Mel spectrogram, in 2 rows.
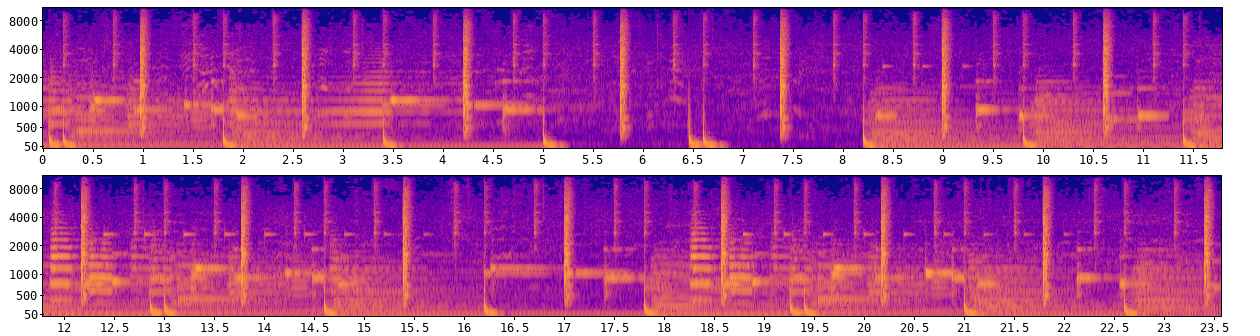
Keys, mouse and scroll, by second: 2.6 scroll up 1, 3.5 typing, 4.4-5.2 scroll up 1, 5.0-5.8 typing, 6.2 scroll, 6.3-7.1 scroll down 1, 7.1 typing, 11.4 double click, 12.6-14.0 typing, 14.8 double click, 19.7 double click, 20.5 Tab.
